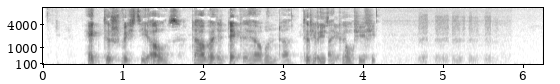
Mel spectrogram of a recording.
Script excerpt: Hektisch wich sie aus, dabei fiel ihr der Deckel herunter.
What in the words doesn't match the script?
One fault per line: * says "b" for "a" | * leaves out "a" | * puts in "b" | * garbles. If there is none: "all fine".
* leaves out "fiel ihr"
* garbles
